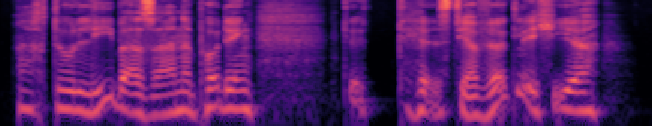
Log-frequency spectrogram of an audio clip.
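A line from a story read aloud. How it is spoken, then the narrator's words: Shocked stammering. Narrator (German): stammelte Tom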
